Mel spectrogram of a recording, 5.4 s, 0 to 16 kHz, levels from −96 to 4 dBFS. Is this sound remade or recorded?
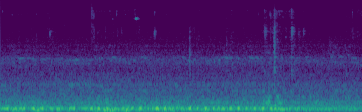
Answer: remade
